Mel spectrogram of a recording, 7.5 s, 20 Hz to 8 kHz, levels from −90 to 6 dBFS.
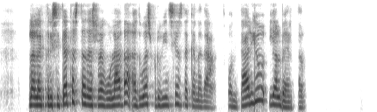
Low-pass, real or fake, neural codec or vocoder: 7.2 kHz; fake; codec, 16 kHz, 16 kbps, FreqCodec, smaller model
